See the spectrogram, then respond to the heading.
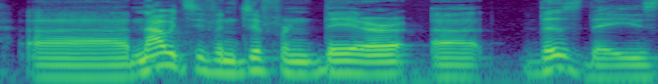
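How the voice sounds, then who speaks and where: Recorded very cleanly against a silent background, a man with a Brazilian accent speaks at a medium pitch with ordinary pitch variation. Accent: Brazilian Portuguese accent, noticeable. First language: Portuguese. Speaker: worship pastor. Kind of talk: podcast interview. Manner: halting, many fillers.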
